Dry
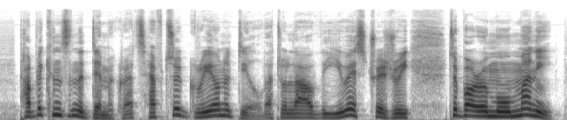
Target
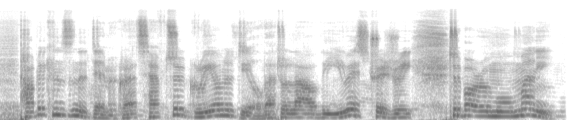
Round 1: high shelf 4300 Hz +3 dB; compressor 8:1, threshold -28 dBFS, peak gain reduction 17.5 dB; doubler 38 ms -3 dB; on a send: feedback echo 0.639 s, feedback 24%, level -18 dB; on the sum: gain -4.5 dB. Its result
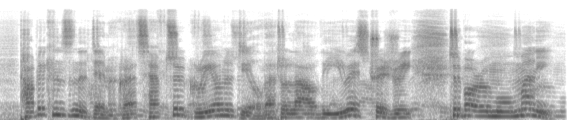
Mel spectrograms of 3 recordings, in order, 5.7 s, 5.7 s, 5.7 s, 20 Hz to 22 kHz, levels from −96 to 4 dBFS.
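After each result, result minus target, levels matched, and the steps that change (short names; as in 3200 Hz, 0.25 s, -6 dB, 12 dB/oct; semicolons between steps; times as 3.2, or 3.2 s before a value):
compressor: peak gain reduction -9 dB; echo-to-direct +6.5 dB
change: compressor 8:1, threshold -38 dBFS, peak gain reduction 26.5 dB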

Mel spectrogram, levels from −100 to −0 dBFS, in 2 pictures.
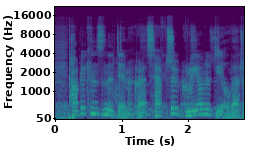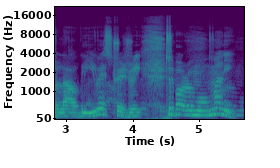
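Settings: echo-to-direct +6.5 dB
change: feedback echo 0.639 s, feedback 24%, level -24.5 dB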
